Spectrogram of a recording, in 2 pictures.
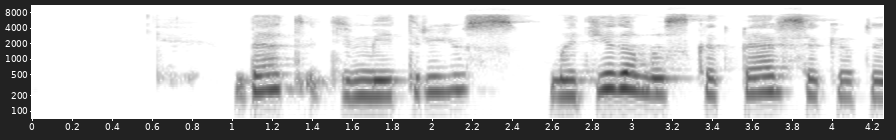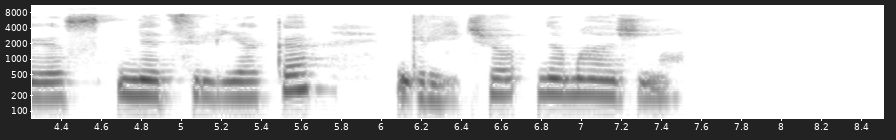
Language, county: Lithuanian, Utena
